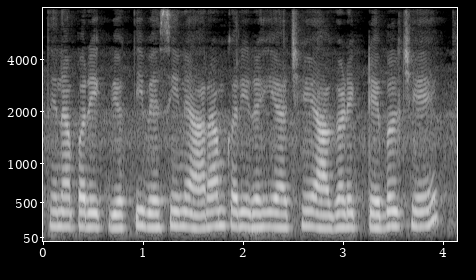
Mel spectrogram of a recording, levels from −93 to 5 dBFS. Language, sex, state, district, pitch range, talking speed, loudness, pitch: Gujarati, female, Gujarat, Valsad, 175-190 Hz, 185 wpm, -16 LUFS, 185 Hz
